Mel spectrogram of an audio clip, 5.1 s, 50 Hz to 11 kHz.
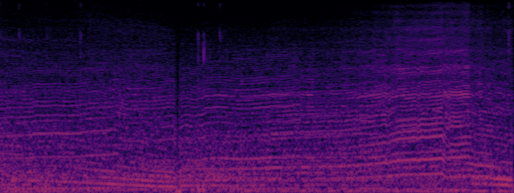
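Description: Racing motorcycles in the video game MotoGP 21 scream through a pre-season test, several engine notes rising and falling together in a dense, continuous drone with shifting pitch sweeps.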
